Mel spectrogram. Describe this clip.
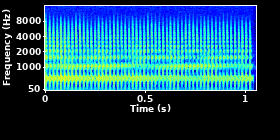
Sound effect made with VOPM. Suggested use - Ambient generator loop
video-game, game, FM-synthesis, sound-effect, VOPM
